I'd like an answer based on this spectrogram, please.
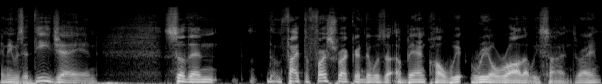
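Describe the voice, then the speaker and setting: On a very clean recording with a silent background, a man with a dark, mellow tone and fairly low pitch talks at a very fast pace with lively intonation. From Chile. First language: Spanish. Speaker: music producer. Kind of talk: casual interview chat. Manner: relaxed, laid-back slang.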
